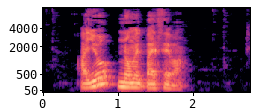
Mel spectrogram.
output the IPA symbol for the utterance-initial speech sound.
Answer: a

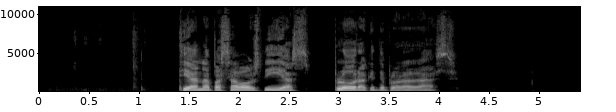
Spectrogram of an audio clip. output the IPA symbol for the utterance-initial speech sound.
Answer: t̪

